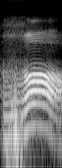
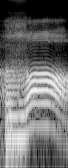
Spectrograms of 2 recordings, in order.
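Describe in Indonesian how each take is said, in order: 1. Diucapkan dengan mulut dibuka saja. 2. Diucapkan dengan mulut dibuka saja.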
